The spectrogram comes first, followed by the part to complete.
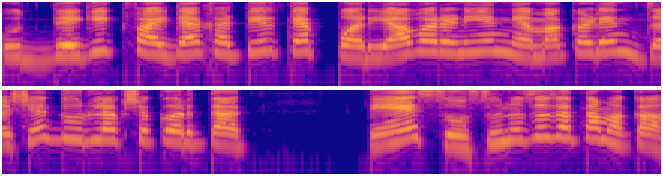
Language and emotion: Goan Konkani, angry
